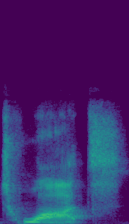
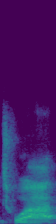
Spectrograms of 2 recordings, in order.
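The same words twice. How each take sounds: First: It is pronounced the typical American way. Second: It is pronounced the non-American way. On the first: The speaker calls it wrong. "how Americans typically say twat" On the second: The speaker calls it right. "it's actually twat"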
